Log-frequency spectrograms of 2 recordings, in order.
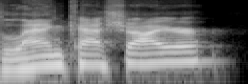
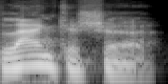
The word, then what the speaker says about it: Lancashire: Well, americanos dicen Derbyshire, ellos lo pronuncian shire, Derbyshire. So they're Lancashire, nosotros Lancashire, ellos Lancashire.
